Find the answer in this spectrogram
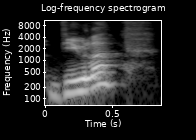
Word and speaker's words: Beulah: Chief Operating Officer of Beulah um it's a it's a tricky name to pronounce but if you remember the old American movie Ferris Bueller's big day out it's like Beulah Ferris Bueller Beulah and we are now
